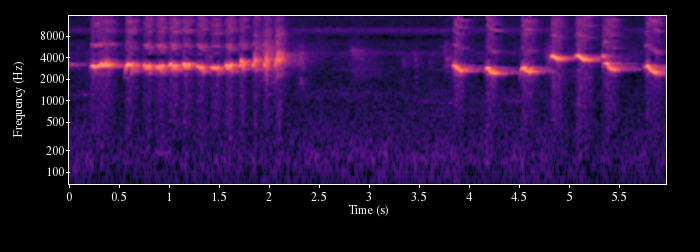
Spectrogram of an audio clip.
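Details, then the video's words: Oriental magpie-robin song for training caged birds: a rapid run of short whistles gradually rising in pitch, a quiet gap, then a series of separate clear whistled notes stepping up and down. "SUARA BURUNG - Masteran Terbaik Kacer"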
